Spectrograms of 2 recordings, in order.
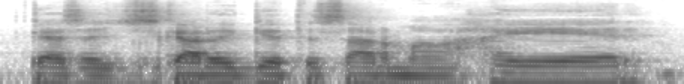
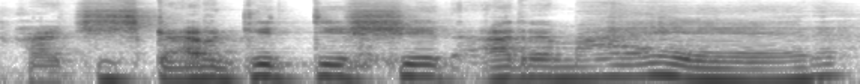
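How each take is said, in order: First: Said in the usual way. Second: Higher nasal-free nerdy voice; nerd voice. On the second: Acted. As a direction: blurt it like a geeky nerd. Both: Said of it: "I did the nerd voice accidentally".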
